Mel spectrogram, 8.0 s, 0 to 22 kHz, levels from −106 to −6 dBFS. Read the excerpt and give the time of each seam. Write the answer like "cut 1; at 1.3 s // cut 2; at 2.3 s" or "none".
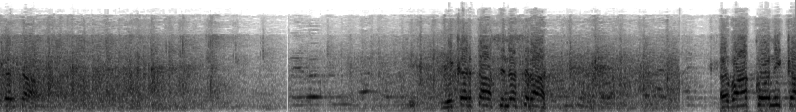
cut 1; at 6.8 s

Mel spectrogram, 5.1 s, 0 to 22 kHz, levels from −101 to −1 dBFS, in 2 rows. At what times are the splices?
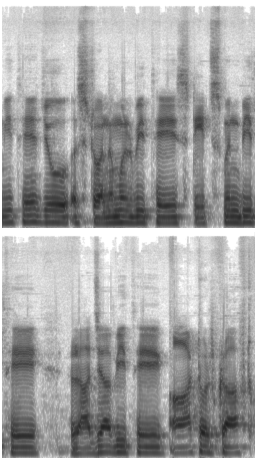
cut 1; at 4.1 s

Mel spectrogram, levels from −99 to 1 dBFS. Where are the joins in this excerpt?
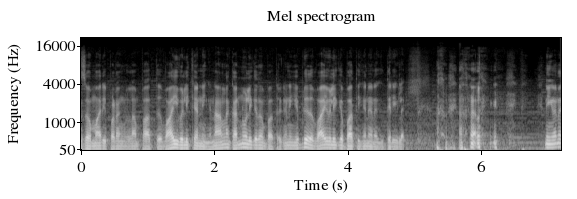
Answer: none

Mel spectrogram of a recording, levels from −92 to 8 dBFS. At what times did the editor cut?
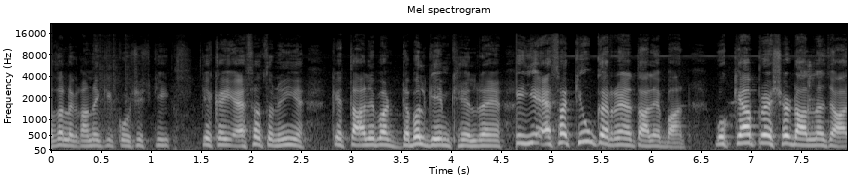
cut 1; at 4.6 s

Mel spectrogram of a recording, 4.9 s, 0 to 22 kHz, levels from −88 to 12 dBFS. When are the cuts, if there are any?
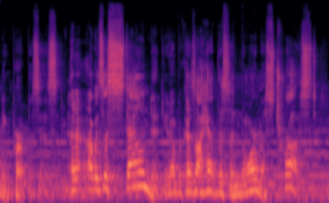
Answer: none

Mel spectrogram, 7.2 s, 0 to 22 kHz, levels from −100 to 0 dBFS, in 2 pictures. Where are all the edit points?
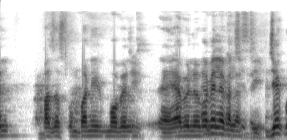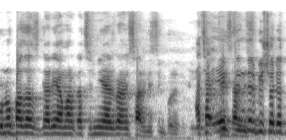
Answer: cut 1; at 3.3 s

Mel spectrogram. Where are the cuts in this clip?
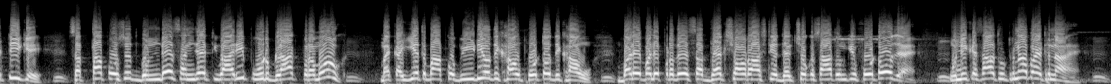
none

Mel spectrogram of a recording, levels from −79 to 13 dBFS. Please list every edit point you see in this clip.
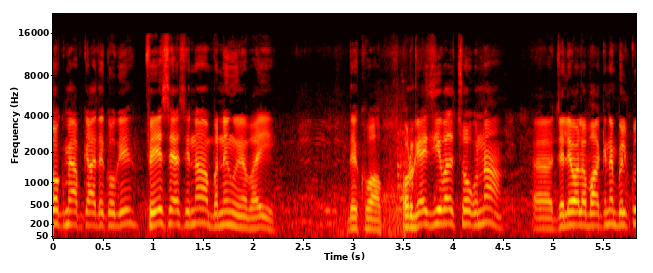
cut 1; at 0.9 s // cut 2; at 3.4 s

